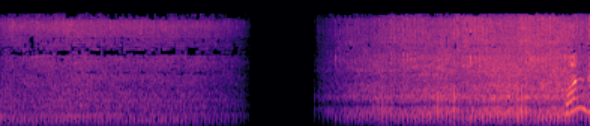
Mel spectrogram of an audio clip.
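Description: A lawn mower drones steadily with a rough, buzzing engine, cuts out for a short moment of silence, then starts up again somewhat louder. A few quick high chirps appear near the end.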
